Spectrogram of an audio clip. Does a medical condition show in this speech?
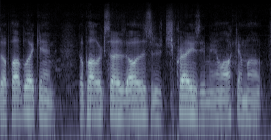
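Yes: traumatic brain injury; now talking.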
